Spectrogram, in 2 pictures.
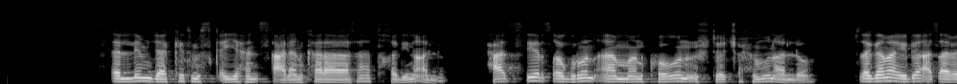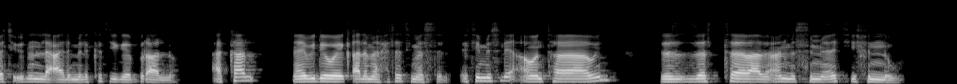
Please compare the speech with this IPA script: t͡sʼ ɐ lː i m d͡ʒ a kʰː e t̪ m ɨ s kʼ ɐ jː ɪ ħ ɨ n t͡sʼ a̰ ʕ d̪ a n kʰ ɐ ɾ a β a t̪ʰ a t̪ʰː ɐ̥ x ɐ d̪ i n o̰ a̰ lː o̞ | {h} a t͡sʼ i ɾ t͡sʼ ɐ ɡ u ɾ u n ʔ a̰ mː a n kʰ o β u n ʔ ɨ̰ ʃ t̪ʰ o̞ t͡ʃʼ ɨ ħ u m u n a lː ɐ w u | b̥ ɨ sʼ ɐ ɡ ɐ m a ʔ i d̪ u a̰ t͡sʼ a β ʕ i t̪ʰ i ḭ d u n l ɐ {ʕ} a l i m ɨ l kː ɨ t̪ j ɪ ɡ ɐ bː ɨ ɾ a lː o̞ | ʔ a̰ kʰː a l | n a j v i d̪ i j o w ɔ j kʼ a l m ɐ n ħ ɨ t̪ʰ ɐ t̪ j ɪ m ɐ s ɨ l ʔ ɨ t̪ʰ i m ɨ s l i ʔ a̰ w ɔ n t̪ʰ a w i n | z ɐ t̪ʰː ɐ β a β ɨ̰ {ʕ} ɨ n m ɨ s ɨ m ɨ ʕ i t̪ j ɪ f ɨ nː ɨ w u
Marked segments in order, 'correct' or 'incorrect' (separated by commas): incorrect, correct, correct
